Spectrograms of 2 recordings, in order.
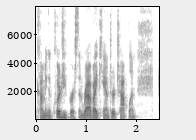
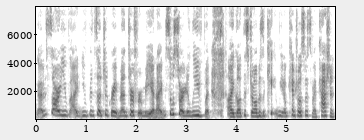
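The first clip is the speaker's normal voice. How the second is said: higher, tearful pleading apology; 9 semitones higher than usual. Retold or imitated. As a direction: imitate your own teary goodbye to the boss. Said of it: "I'm, like, crying".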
